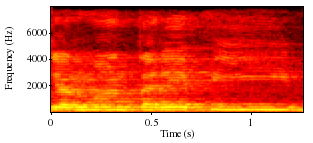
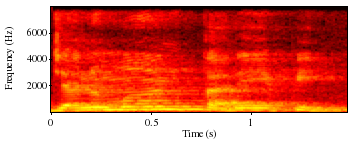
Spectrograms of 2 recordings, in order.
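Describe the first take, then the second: First: The final 'pi' is drawn out long. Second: It is said joined, with a short 'pi'. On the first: The speaker calls it wrong. "बड़ा पी कर देते हैं" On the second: The speaker calls it right. "आपको बोलना है जन्मांतरेपि"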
